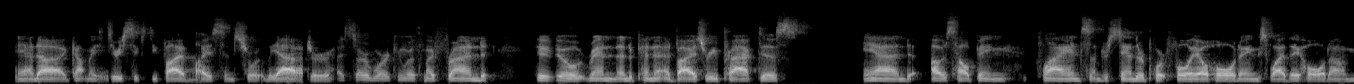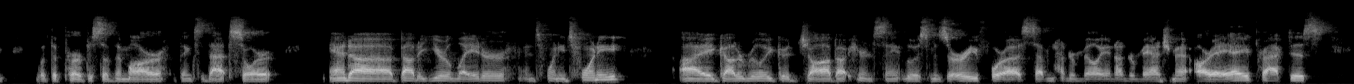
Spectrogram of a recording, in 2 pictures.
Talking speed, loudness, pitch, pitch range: 160 wpm, -25 LUFS, 90 Hz, 85-95 Hz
